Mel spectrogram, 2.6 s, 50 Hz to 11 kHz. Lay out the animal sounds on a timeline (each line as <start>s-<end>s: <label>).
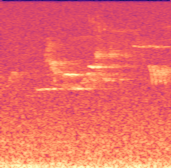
0.0s-2.6s: Red-eyed Vireo (Vireo olivaceus)
0.4s-1.9s: Hermit Thrush (Catharus guttatus)
1.2s-2.6s: Black-throated Green Warbler (Setophaga virens)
